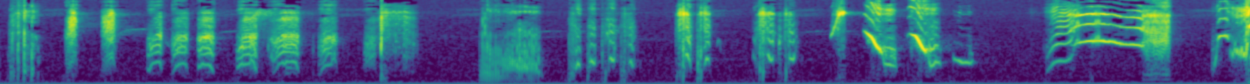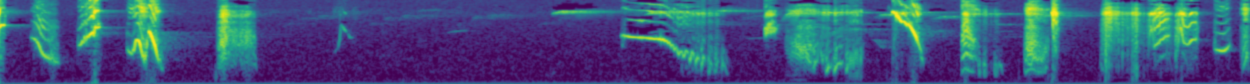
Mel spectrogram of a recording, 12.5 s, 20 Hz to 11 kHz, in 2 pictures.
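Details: Lyrebird giving a close-up performance at 9 AM, 16 November 2022: a dense medley of sharp clicks, cracking snaps, buzzy rattles and swooping whistles, with brief pauses between bursts.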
